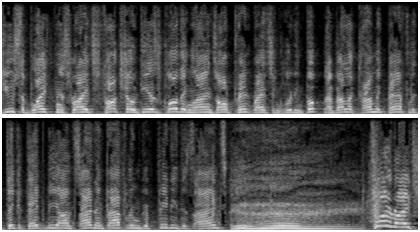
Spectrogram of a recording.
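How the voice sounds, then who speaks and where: An actor voicing a small, wisecracking animal sidekick in a cartoonish video game, brash, whiny and cocky. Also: male voice, very high voice, a bit bright. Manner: brash, complaining, exaggerated.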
